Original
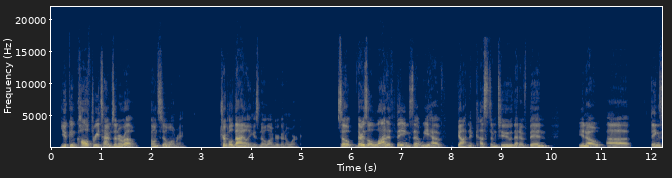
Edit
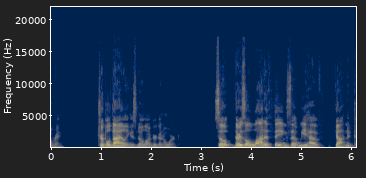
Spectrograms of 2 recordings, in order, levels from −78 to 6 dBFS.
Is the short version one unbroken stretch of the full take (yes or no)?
yes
